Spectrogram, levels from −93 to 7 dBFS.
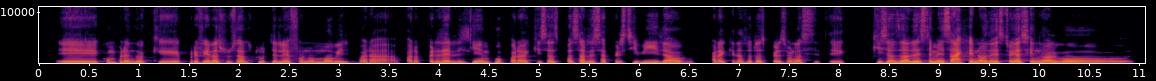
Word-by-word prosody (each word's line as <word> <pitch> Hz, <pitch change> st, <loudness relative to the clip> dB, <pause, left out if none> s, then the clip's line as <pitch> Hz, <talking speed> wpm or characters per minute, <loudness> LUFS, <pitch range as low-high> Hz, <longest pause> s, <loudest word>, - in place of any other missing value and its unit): eh, 120 Hz, -1 st, 0 dB
comprendo 130 Hz, +2 st, 0 dB
que 115 Hz, -4 st, -2 dB
prefieras 130 Hz, +3 st, 0 dB
usar 125 Hz, -1 st, -2 dB
tu 125 Hz, 0 st, -4 dB
teléfono 130 Hz, +1 st, -1 dB
móvil 140 Hz, +10 st, +1 dB
para 115 Hz, -3 st, -5 dB
para -, -, -4 dB
perder 120 Hz, +2 st, +1 dB
el 125 Hz, -1 st, -4 dB
tiempo, 135 Hz, +2 st, 0 dB
para 115 Hz, -1 st, 0 dB
quizás 120 Hz, +1 st, -4 dB
pasar 125 Hz, 0 st, -1 dB
desapercibida 125 Hz, +1 st, -1 dB
o 115 Hz, -, -3 dB, 0.2 s
para 115 Hz, 0 st, -1 dB
que -, -, -13 dB
las 115 Hz, +1 st, -3 dB
otras 130 Hz, 0 st, -1 dB
personas, 125 Hz, +1 st, -2 dB, 0.2 s
eh, 65 Hz, 0 st, -7 dB, 0.3 s
quizás 140 Hz, +1 st, +1 dB
dar 150 Hz, +1 st, +6 dB
este 155 Hz, +1 st, +3 dB
mensaje 150 Hz, +1 st, +3 dB
¿no?, 150 Hz, +2 st, +4 dB
de 145 Hz, -, +4 dB
estoy 170 Hz, +5 st, +2 dB
haciendo 155 Hz, -1 st, +2 dB
algo 145 Hz, -5 st, +1 dB
130 Hz, 180 wpm, -25 LUFS, 120-140 Hz, 0.3 s, dar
